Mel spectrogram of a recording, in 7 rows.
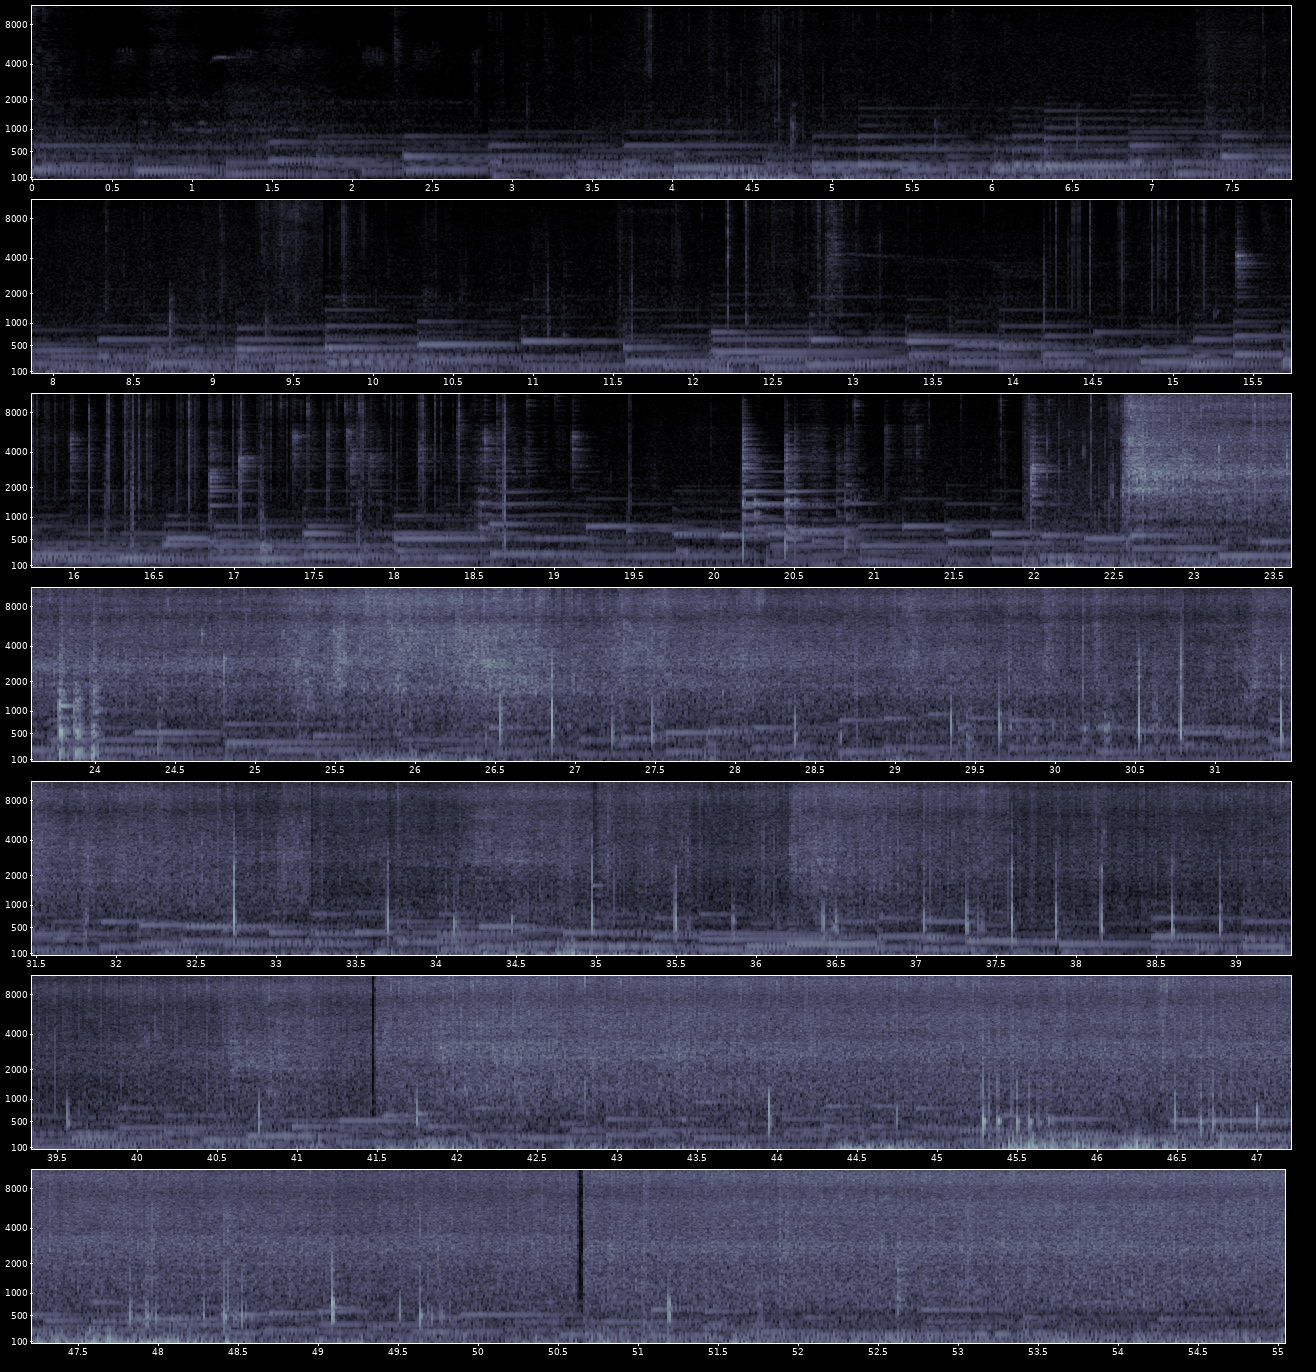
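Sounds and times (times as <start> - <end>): chicken sizzling in frying pan: 14.2 - 19.3, 21.9 - 55.0.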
